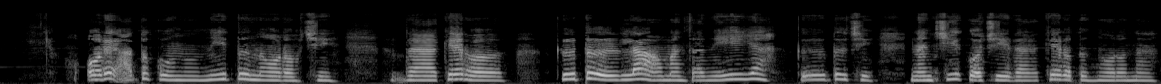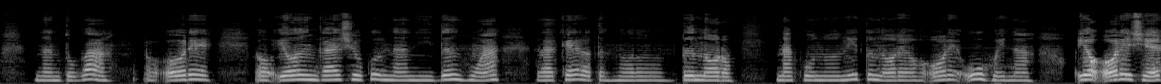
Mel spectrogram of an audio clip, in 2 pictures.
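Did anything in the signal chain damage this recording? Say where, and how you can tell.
Yes, at the codec stage, and it runs through the whole speech clip. The top end sounds synthetic: s sounds come out gritty and lispy, and nothing gets past about 11.5 kHz. That points to heavy HE-AAC compression as the likely cause, at a rate that fits roughly 12 kbps. Only the lower band is really coded. The treble is copied up from below and shaped with a coarse envelope, so its harmonics don't line up with the real ones.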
